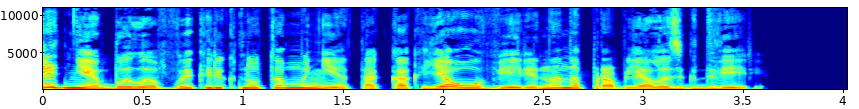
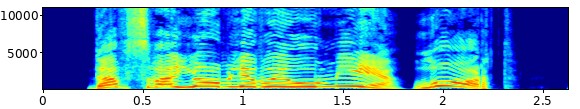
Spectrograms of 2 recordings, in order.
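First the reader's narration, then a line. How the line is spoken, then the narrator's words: Wailing, yelling. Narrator (Russian): завопило зеркало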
